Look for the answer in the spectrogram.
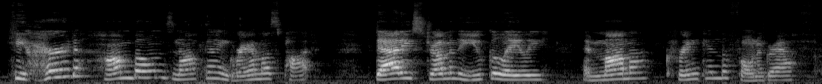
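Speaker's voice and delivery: put-on lively read-aloud for kids; picture book reading. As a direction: read it like storytime for little ones. Reads picture book to children.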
